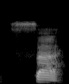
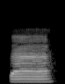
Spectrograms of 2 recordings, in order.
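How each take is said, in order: First: The consonant is a hissing s sound. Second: The consonant is a soft th sound. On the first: The speaker calls it wrong. "very very common mistake is people say sa" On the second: The speaker calls it right. "it's gonna sound nice and soft"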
